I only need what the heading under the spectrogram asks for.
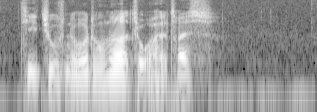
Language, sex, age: Danish, male, 48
